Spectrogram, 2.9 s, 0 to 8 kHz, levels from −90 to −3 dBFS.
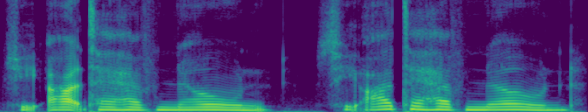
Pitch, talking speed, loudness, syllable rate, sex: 190 Hz, 205 wpm, -21 LUFS, 4.0 syllables/s, female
